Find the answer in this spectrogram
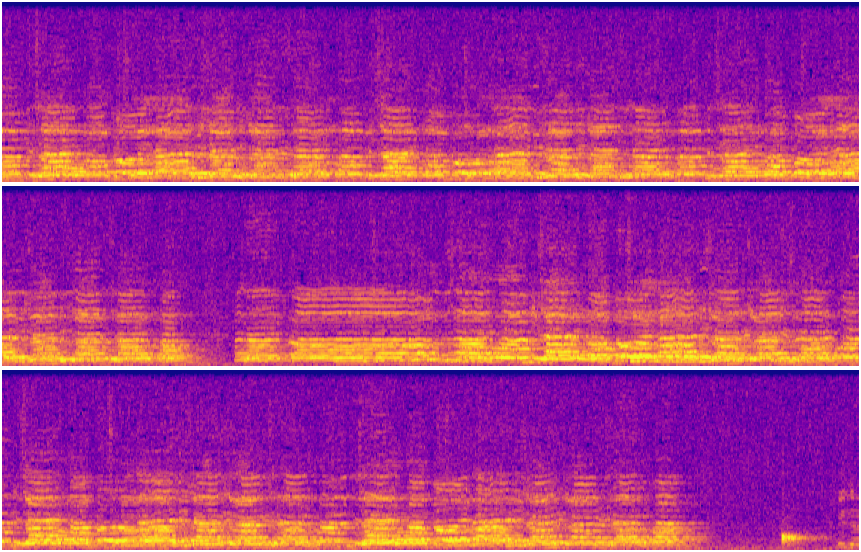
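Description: A cappella singing by a mixed quartet of one man and three women, voices in harmony with no instruments. The singing breaks off briefly about nine seconds in, then runs on until the song finishes at the very end.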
